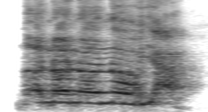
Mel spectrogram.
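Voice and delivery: high, loud cutting-off protest; angry refusal. Acted. Rebels refuse Moshe's offer to listen, high angry shout.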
